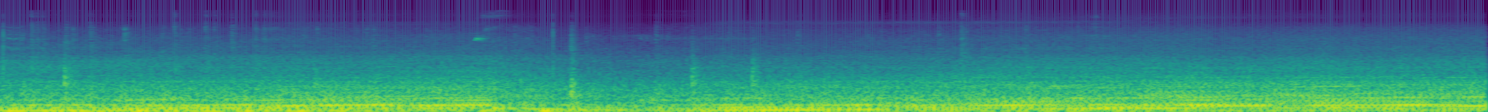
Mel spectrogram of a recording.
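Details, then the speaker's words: VW bus after gear reduction box bearing repair (noise traced to particulates from a failed transmission), road test on highway: steady low drone, even road rumble, slight rumble in turns, no whine or grinding; normal drivetrain running. "before nice and quiet you throw it into the turn you hear it Rumble a little bit more and you pre-load the bearings heing quiet now though think race the Porsche nice and quiet now"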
